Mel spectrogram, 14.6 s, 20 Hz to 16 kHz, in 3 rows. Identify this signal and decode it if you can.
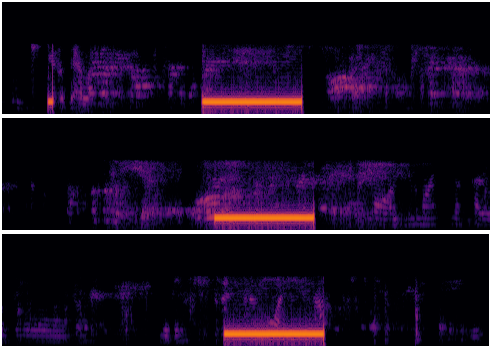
Ringback tone (Europe, 425 Hz), with speech.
